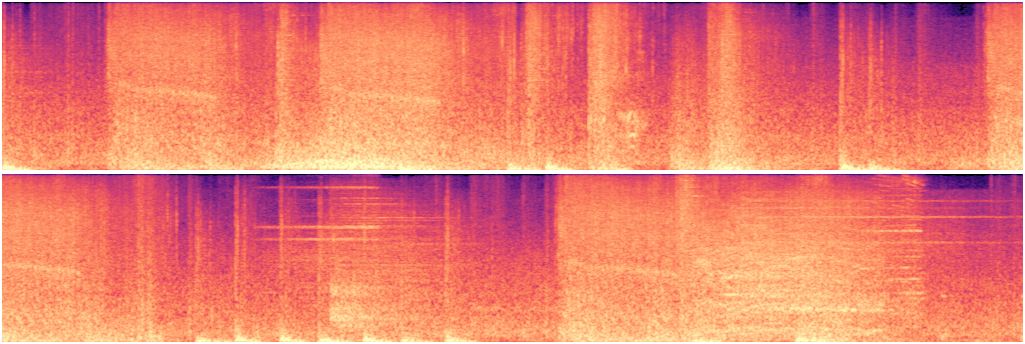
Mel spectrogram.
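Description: Fire roars in loud, rushing bursts.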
